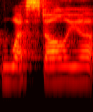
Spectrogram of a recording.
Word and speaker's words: Vestalia: We do know that there was a festival dedicated to Vesta called the Vestalia, or Westalia, I guess, if you want to use the Roman pronunciation.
